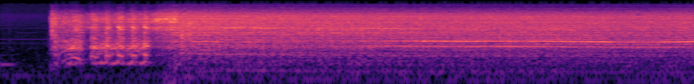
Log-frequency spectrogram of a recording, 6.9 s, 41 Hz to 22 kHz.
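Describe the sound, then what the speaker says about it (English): A 1997 Mercedes-Benz E320 W210 with the 3.2 engine cranks briefly with a whirring starter, then catches and settles into a steady, close, loud idle that holds to the end. "Look at that engine run."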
